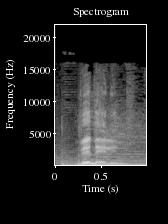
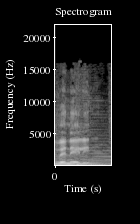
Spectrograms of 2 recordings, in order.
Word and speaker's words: Венелин: Чували сте го Юрий Венелин? Айде де, голяма работа, че му се бърка ударението. Венелин е Венелин, Алабин Алабин, добре поне, че Пушкин не е Пушкин.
